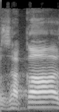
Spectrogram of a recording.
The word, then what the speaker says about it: Zakat: And Zakat, or Zakah as is sometimes pronounced, is a charity that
